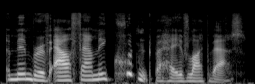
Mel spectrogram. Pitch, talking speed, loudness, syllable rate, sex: 185 Hz, 210 wpm, -20 LUFS, 6.0 syllables/s, female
